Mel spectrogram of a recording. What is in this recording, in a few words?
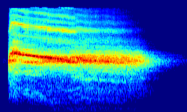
Eagle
